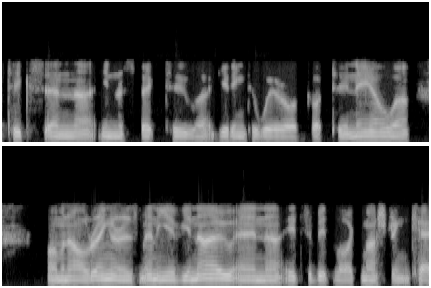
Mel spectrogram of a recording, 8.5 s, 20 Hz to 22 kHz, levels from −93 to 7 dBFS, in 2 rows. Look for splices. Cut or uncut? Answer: uncut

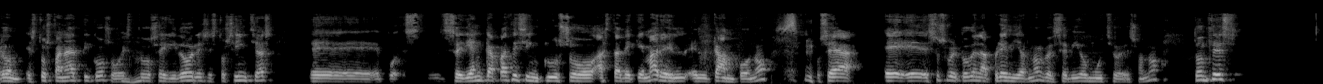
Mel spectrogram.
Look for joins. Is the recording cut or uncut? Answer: cut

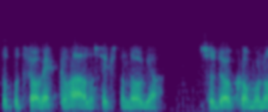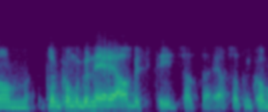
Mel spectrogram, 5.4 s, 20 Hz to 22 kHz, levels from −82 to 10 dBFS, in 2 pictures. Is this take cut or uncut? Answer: cut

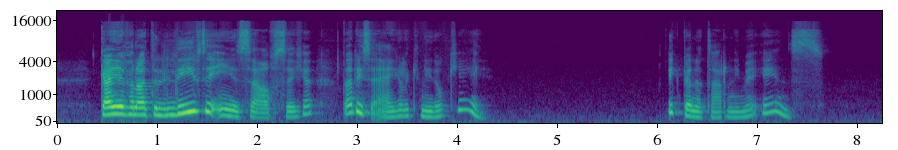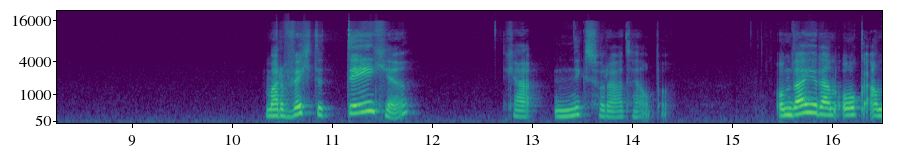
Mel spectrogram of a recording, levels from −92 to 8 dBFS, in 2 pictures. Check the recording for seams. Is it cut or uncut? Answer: uncut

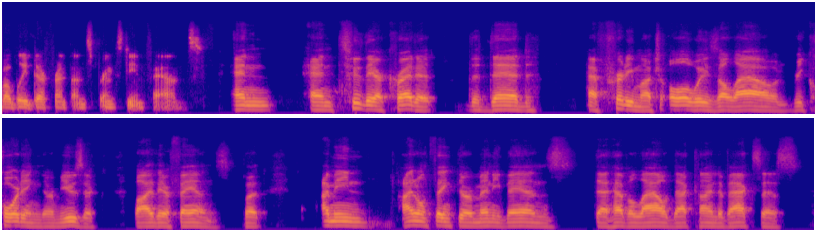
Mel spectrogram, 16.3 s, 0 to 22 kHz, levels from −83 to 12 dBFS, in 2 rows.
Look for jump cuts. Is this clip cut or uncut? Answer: cut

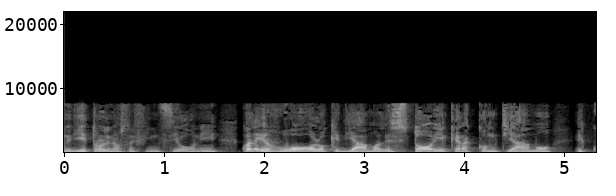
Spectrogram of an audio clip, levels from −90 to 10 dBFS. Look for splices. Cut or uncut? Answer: uncut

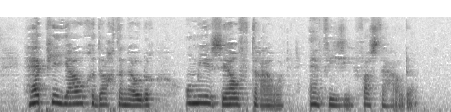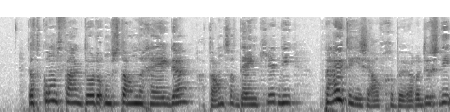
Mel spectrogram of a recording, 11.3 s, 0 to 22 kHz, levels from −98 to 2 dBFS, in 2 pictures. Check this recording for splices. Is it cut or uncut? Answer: cut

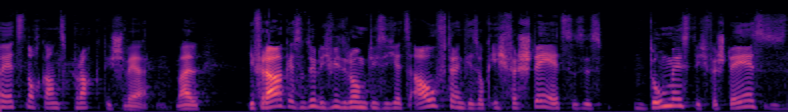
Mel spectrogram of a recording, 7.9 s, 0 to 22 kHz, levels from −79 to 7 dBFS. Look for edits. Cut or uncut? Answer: cut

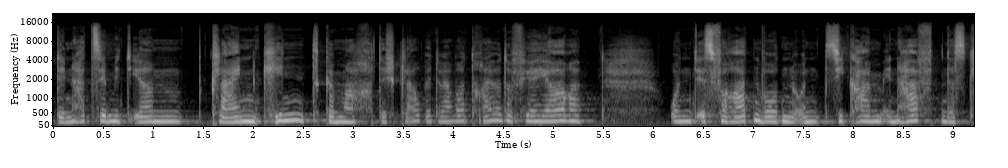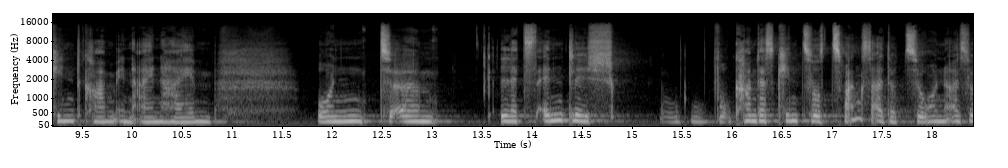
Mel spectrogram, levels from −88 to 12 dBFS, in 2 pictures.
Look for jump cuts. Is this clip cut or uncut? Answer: uncut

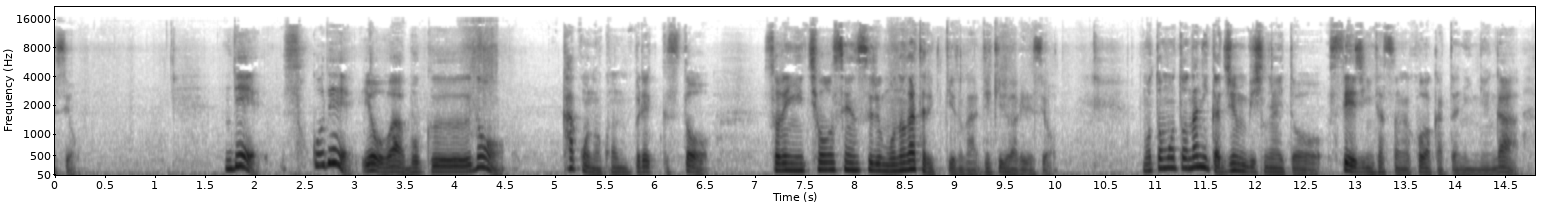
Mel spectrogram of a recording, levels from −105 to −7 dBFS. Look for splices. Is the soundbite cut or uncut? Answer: uncut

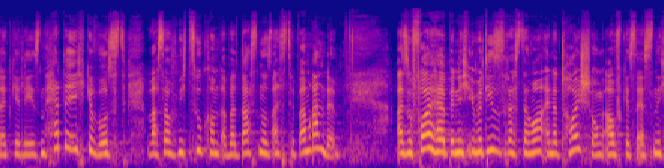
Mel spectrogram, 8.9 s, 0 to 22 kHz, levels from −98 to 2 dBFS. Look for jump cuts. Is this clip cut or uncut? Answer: cut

